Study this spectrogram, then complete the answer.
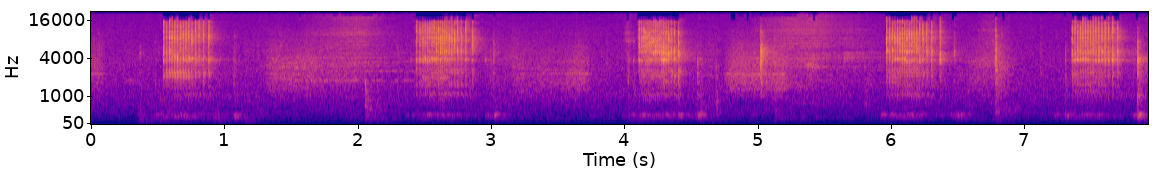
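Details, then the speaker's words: Built Subaru EJ207 engine that has never run, neglected and corroded, hand-cranked by ratchet: slow turnover with clicks and a dry scraping rasp each pull; sounds dry but makes compression, released as it unseizes. Dry cranking with compression. "So to me, it sounds dry, but dry isn't the worst thing, because as it seizes up, as soon as it unseizes, you hear compression leave. So it's making compression, which for a motor that's never ran is a good thing."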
